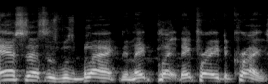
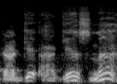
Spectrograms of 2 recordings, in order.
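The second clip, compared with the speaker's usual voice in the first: play-acted unsure, stumbling, halting delivery; 5 semitones lower than usual. Retelling a brother's answer to a question: imitating Hercules hesitantly. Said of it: "He said it kinda hesitantly".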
